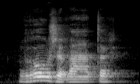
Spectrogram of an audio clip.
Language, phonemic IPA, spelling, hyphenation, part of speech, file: Dutch, /ˈroː.zə(n)ˌʋaː.tər/, rozenwater, ro‧zen‧wa‧ter, noun, Nl-rozenwater.ogg
- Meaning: rosewater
